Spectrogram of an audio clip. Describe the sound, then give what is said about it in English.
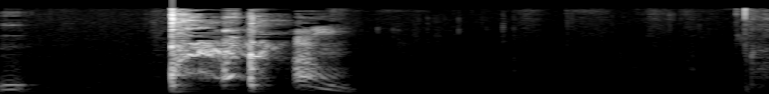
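A few short, harsh coughs burst out in quick succession, loud and alone, followed by quiet. “so I'll stop coughing”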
